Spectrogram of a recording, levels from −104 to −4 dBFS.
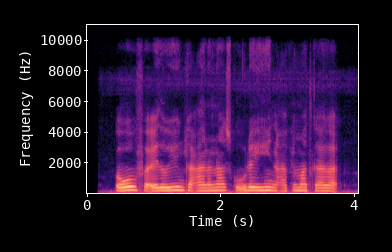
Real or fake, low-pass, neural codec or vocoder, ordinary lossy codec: real; 9.9 kHz; none; none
